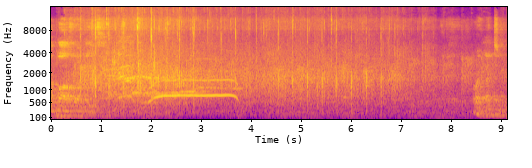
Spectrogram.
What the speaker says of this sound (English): Let's have another round of applause for our ladies.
